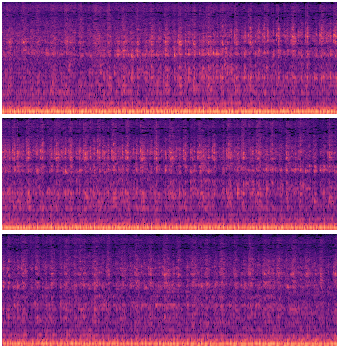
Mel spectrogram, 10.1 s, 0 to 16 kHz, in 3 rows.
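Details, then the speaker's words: 1972 GMC/Chevrolet Suburban Highlander, numbers-matching 350 V8 and 350 automatic, revived after 8 years parked, new fuel tank, water pump, thermostat, battery: deep steady V8 burble at idle just after start, no misses or knocks; healthy. "she'll sit here and idle all day long you let it"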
